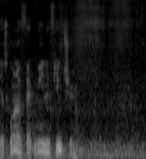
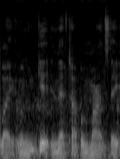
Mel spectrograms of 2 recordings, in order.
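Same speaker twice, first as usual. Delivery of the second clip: ordinary talk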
